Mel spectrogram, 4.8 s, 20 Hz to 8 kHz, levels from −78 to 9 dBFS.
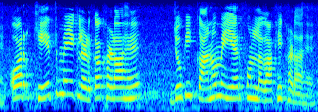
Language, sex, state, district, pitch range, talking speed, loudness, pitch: Hindi, female, Uttar Pradesh, Etah, 275-320 Hz, 200 wpm, -21 LUFS, 290 Hz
